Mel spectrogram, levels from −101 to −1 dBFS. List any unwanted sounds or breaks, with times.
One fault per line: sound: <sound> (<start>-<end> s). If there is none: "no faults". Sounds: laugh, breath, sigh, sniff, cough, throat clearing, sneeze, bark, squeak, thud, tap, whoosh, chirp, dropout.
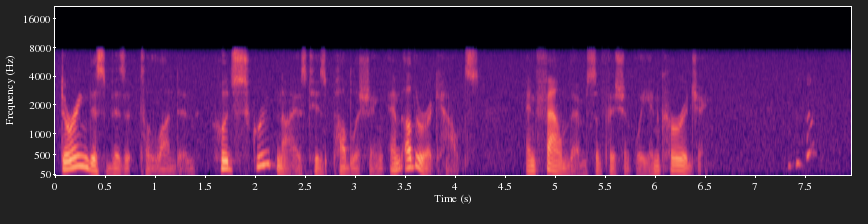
sound: laugh (7.3-7.6 s)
